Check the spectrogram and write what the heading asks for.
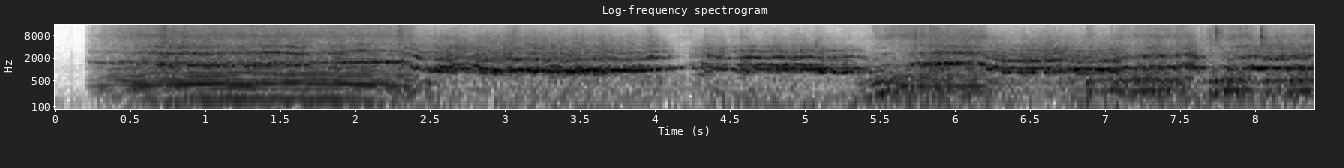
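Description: Car engine revving with tyres squealing, a drifting sound that starts abruptly just after the start. The squeal holds with a wavering pitch, and the engine note rises again about five and a half seconds in.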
